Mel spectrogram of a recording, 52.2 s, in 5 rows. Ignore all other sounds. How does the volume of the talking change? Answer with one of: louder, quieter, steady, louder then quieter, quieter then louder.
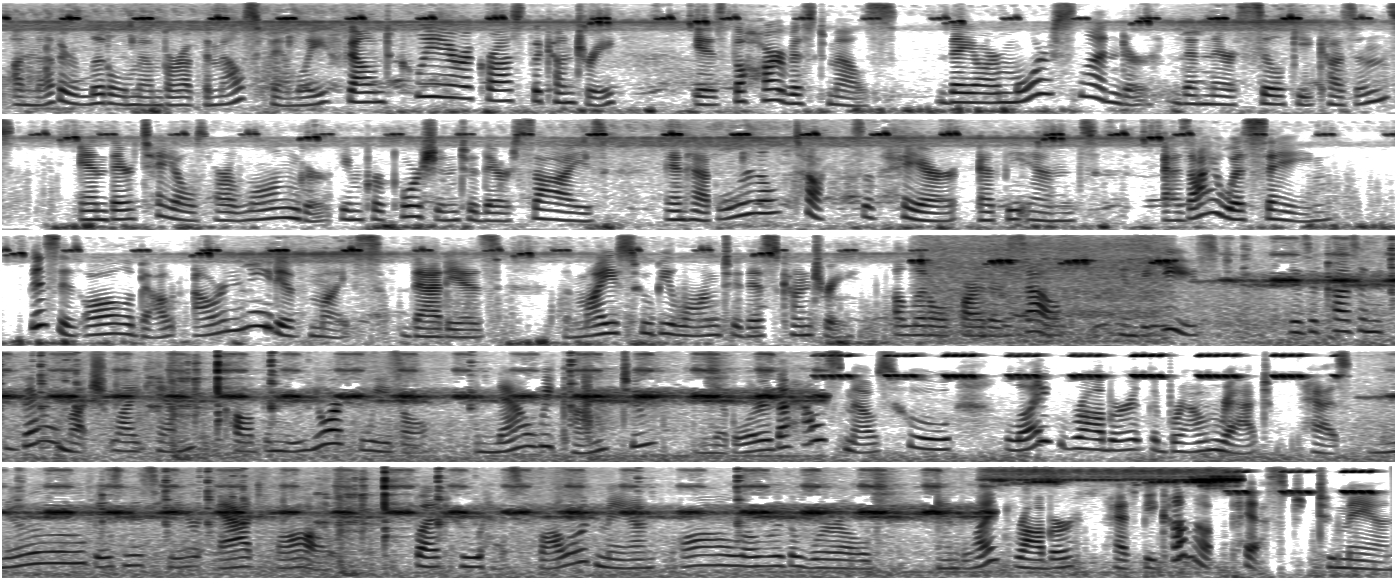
steady.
